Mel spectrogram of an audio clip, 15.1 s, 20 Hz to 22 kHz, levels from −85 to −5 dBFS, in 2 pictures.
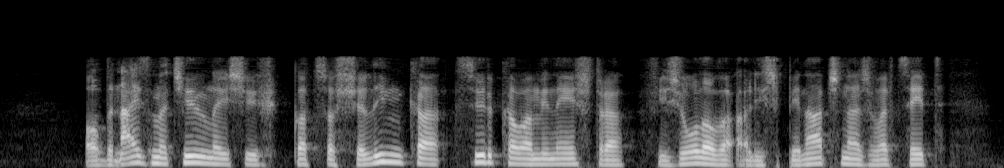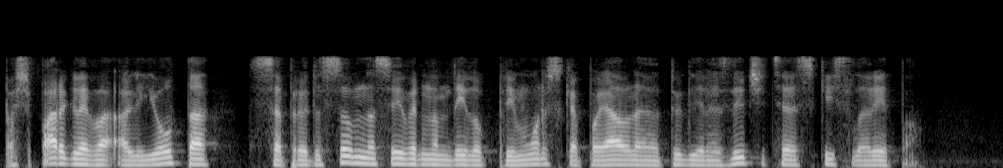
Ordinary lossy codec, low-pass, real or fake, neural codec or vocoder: none; 5.4 kHz; fake; codec, 16 kHz, 1.1 kbps, Voila-Tokenizer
